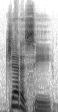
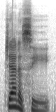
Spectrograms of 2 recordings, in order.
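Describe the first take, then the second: The two takes are said the same way.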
